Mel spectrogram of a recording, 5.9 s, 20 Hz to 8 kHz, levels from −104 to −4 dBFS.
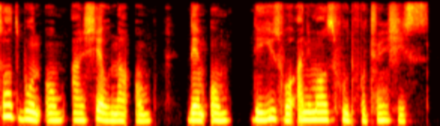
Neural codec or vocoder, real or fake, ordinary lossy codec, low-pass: none; real; none; 7.2 kHz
